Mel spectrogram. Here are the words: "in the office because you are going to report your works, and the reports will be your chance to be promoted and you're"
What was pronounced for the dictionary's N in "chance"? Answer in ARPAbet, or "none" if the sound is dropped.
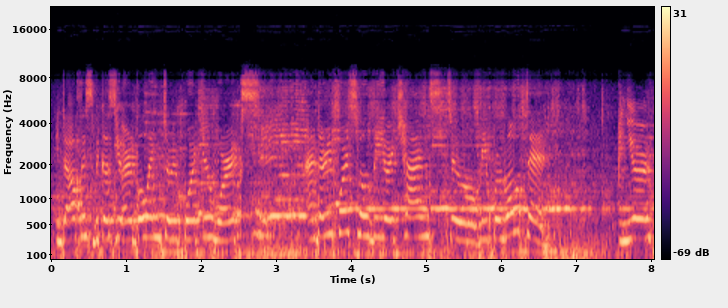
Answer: N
